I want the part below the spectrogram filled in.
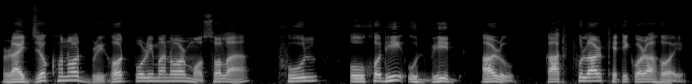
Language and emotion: Assamese, neutral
